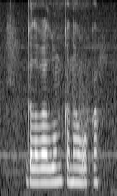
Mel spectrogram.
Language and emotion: Russian, neutral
